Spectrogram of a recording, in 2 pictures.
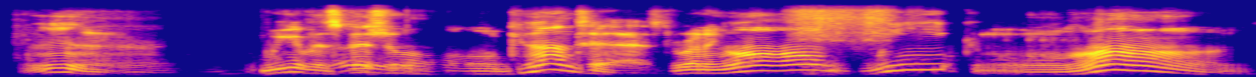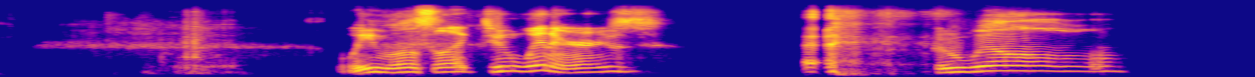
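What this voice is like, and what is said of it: Radio announcer voice. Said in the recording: “my radio voice”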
